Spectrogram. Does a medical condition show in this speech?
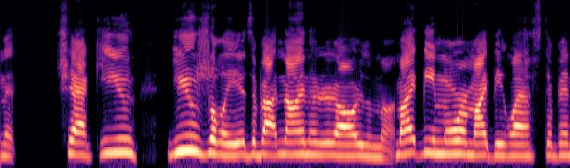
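Yes: cerebral palsy; limited mobility, legs.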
